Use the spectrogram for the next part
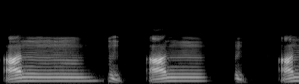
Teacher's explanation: আন বলে এক আলিফ পরিমাণ গুণনা করতে হবে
